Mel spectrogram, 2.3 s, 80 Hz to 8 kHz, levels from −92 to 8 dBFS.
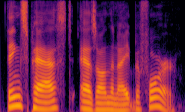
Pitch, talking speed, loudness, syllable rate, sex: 140 Hz, 180 wpm, -17 LUFS, 5.0 syllables/s, male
